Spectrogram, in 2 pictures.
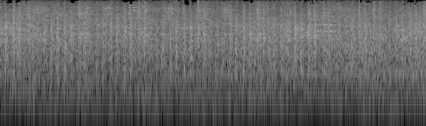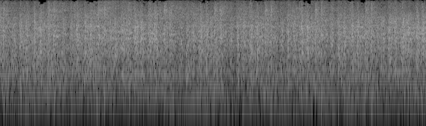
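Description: A freight train rumbles past close by, its wheels clattering on the rails.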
